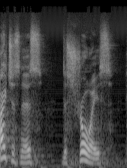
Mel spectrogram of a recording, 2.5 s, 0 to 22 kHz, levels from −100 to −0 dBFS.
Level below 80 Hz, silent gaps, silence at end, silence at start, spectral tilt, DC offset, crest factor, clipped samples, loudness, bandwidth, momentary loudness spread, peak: -72 dBFS; none; 0.3 s; 0 s; -2 dB/octave; under 0.1%; 22 dB; under 0.1%; -34 LUFS; 19 kHz; 7 LU; -12 dBFS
